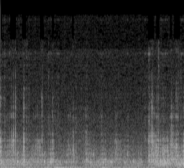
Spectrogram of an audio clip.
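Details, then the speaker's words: Bow axle removed during a dry-fire inspection, rolled on a flat surface near the mic: light, even rolling patter with no catch, click or wobble; the axle rolls true, not bent. "So rolls good. Checking to make sure there's no bends."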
